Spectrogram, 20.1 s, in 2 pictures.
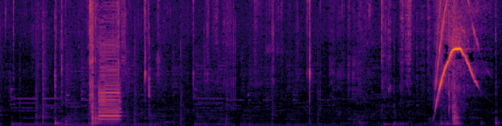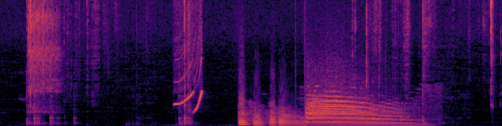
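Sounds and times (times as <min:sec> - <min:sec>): quiet background music: 0:00.0 - 0:08.6
rising and falling whistle: 0:08.7 - 0:09.6, 0:13.5 - 0:14.1, 0:15.4 - 0:18.9
rising whistle: 0:13.5 - 0:14.1, 0:15.4 - 0:19.0.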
